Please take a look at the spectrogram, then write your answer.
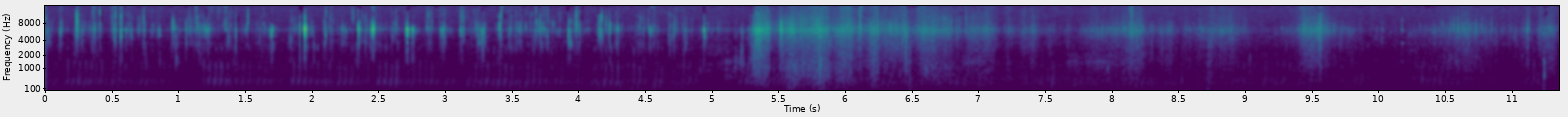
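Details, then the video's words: Happy kitten purring through cuddles, food and sleep, a faint low rumble under frequent clicking, patting and brushing noises, with a louder rustle midway. "Happy kitten. Purrs, cuddles, food, and sleep"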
